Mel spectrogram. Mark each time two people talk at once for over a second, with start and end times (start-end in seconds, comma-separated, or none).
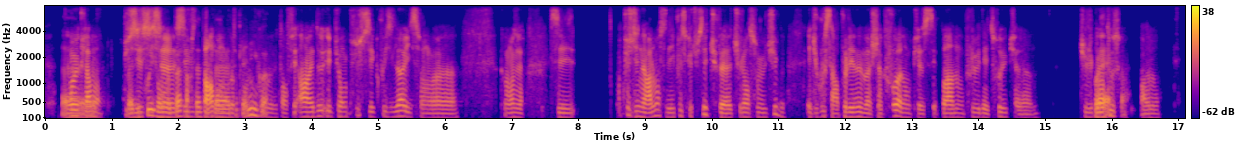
1.2-3.3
